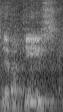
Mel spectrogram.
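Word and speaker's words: NPDES: Under its authority, the federal EPA established the National Pollutant Discharge Elimination System or NPDS, pronounced NIPDS, which created permitting programs for sources that discharge pollutants into US waters.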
